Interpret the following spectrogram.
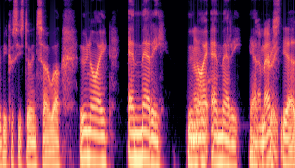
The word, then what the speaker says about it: Unai Emery: Unai Emery. Unai Emery. Yeah, Emery. Because, the emphasis is over the middle E. It's not Emery. It's Emery. Okay.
